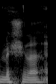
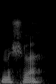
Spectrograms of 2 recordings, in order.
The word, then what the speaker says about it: Michelin: It's pronounced Michelin. – Okay. – I think it's pronounced Michelin.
